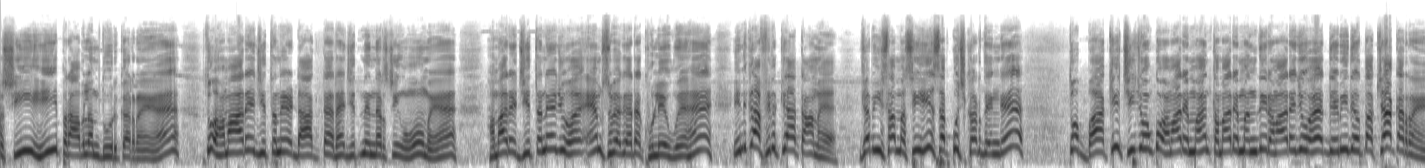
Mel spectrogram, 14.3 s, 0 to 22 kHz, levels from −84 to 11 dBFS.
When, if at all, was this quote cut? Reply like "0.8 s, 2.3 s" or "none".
none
